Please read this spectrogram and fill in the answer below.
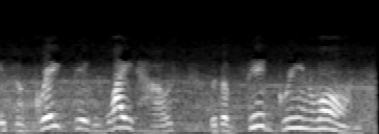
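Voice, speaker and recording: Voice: mid-range voice, animated, unhurried, close to an everyday voice. An actor playing an earnest, determined ten-year-old runaway boy in a 1970s radio drama. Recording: muffled noisy 1970s radio broadcast.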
